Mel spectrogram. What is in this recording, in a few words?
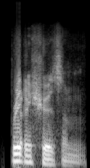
"Britishism", American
